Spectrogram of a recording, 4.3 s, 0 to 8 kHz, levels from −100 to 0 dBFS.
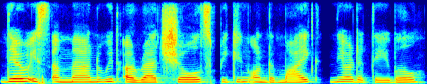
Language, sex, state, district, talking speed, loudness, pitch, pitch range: English, female, Nagaland, Kohima, 195 wpm, -18 LUFS, 210 Hz, 200-220 Hz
